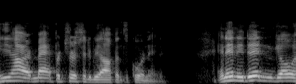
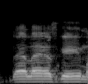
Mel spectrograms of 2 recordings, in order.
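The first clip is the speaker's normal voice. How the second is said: usual speaking voice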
